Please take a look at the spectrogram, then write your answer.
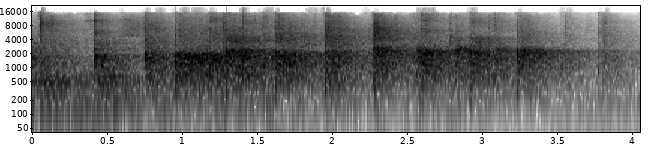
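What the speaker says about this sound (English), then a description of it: "Please give a round of applause." Applause at a Toastmasters club meeting in Mussafah: a room of people clapping loudly and steadily for about four seconds, with bursts of fresh claps swelling the sound, no voices over it.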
